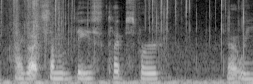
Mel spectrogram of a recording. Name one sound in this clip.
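A plastic bag crinkles in a hand.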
